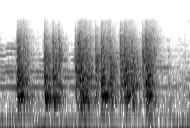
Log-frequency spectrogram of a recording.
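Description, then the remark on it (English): About six firm knocks on a locked gate, fairly loud, falling in an uneven rhythm of pairs and single raps, with brief quiet gaps between them and no voices. “I knocked again.”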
